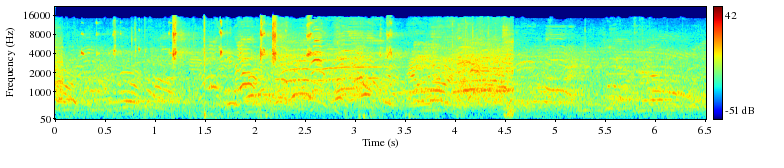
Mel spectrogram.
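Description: Live basketball game sound in a gymnasium: a loud crowd with many overlapping voices, a basketball bouncing on the hardwood court several times, and sneakers squeaking as players run.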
